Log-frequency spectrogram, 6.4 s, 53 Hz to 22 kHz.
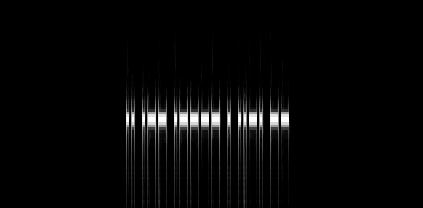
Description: Morse code, heard as a keyed tone, about 29 wpm, 700 Hz. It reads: IW1EFM
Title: DXCC-100 Call Signs - 6 Characters - Repeated 2x - 30wpm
